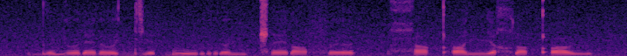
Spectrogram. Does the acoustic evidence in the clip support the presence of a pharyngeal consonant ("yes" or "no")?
yes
